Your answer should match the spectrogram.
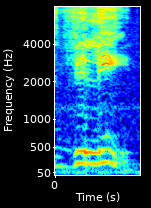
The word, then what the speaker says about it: Vili: In the beginning, when they talk about the Philly, that's not the right pronunciation. It's Vili, right?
